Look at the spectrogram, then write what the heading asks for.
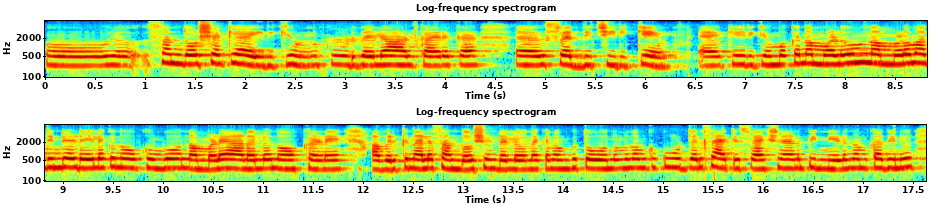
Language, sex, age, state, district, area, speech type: Malayalam, female, 18-30, Kerala, Ernakulam, rural, spontaneous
